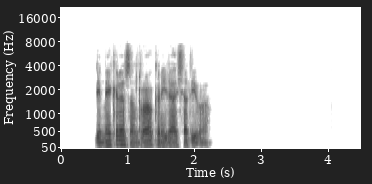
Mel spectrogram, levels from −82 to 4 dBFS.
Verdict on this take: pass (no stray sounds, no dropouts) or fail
pass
